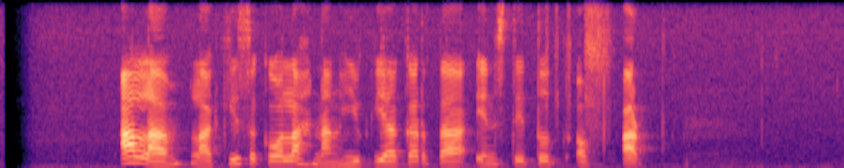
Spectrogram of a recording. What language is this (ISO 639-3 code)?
jav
